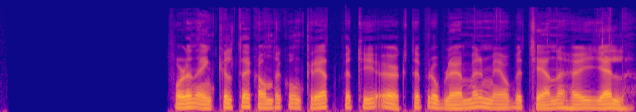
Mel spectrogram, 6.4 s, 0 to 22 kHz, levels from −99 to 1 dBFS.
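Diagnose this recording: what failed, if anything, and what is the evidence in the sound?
Nothing failed at any stage of the chain; the speech and the quiet gaps between phrases show no defect worth flagging.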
